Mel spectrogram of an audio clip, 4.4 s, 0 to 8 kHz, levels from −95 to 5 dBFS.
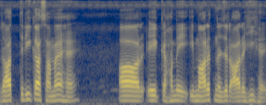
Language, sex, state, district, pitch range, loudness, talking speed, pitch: Hindi, male, Chhattisgarh, Korba, 130-145 Hz, -18 LUFS, 160 wpm, 135 Hz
